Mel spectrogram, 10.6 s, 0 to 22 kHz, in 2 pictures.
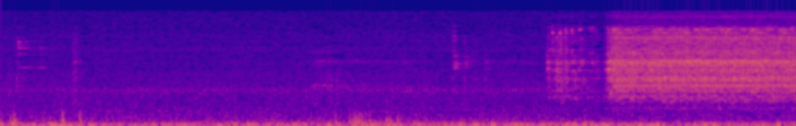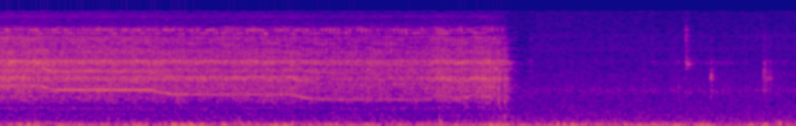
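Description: Kobalt 24-volt cordless ratchet running for about five seconds, starting a few seconds in, its motor pitch falling in steps as it turns a bolt and loads up.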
